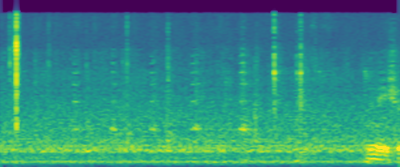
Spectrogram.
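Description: A sharp click just after the start, then faint scattered ticks and clicks as a screw is tightened by hand into the remote control car's mount, over a steady low hum. A man starts speaking near the end.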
